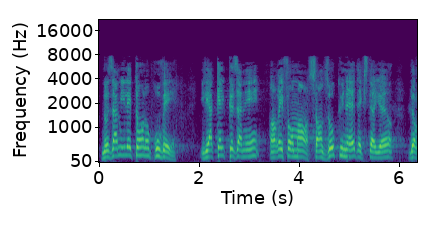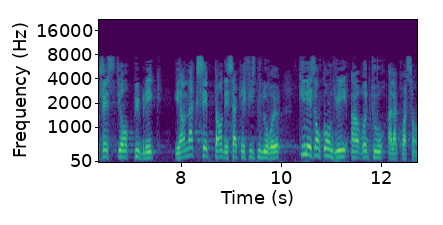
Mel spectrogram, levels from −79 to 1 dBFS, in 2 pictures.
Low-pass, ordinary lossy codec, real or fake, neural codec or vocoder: none; none; real; none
